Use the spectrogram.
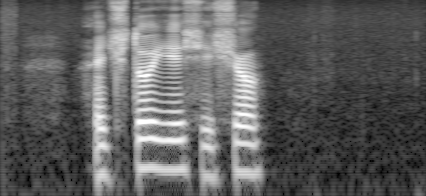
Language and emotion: Russian, neutral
